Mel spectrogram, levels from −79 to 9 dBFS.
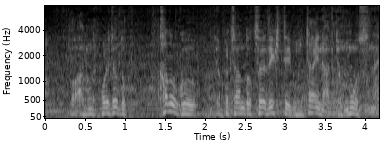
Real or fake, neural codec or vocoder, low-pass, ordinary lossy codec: fake; codec, 16 kHz, 16 kbps, FunCodec, trained on Chinese and English, 50 frames a second; none; none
